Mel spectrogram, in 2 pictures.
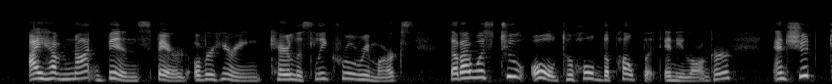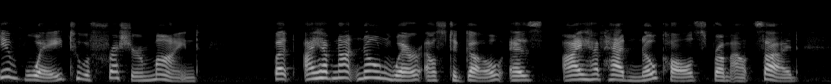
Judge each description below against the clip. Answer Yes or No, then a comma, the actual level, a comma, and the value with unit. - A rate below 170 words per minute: Yes, average, 160 wpm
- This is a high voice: Yes, high, 220 Hz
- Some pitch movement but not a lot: No, wide, 6.2 semitones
